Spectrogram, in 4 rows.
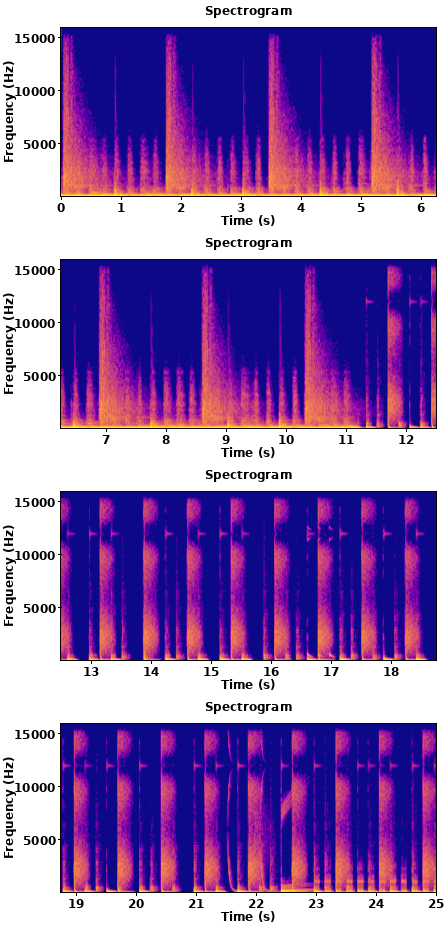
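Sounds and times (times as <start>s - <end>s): electronic music with drum beat: 0.0s - 25.0s.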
